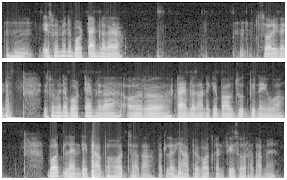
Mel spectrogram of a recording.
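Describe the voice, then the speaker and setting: A young man with a cold, his voice gone hoarse, chatting casually as he reviews his mock test results and keeps adding tag questions. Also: on the low side, flat delivery, normal speed, no echo. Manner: chatty, often adds "है ना". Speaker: exam aspirant channel host. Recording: dull lo-fi recording.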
